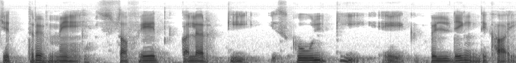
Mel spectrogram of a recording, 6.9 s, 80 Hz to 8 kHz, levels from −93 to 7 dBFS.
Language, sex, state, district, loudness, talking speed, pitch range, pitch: Hindi, male, Madhya Pradesh, Umaria, -20 LUFS, 85 wpm, 95-110 Hz, 100 Hz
